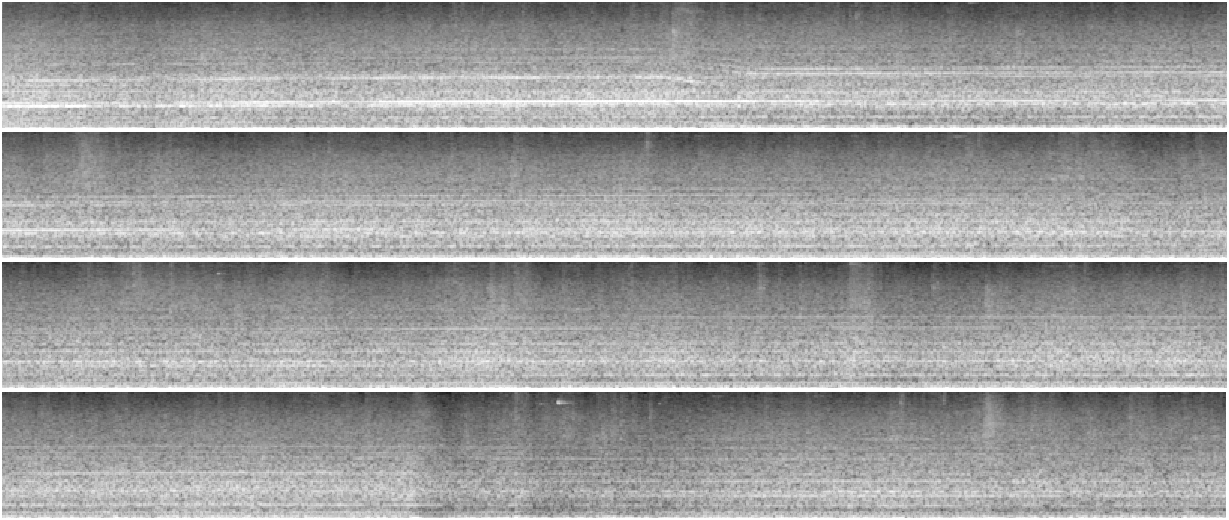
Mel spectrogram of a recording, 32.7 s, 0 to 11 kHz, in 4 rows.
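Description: Cabin sound of a 2013 New Flyer D60LFR articulated diesel bus under way. The engine and drivetrain hum and whine rise in pitch as the bus accelerates, change abruptly at a gear shift about five seconds in, and then hold steady at cruising speed with road noise.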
